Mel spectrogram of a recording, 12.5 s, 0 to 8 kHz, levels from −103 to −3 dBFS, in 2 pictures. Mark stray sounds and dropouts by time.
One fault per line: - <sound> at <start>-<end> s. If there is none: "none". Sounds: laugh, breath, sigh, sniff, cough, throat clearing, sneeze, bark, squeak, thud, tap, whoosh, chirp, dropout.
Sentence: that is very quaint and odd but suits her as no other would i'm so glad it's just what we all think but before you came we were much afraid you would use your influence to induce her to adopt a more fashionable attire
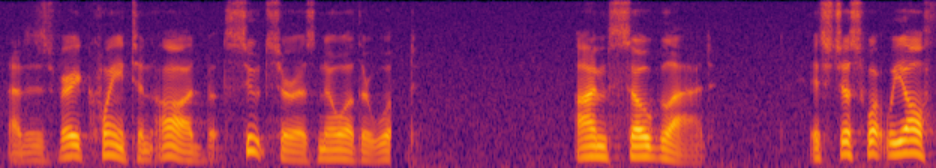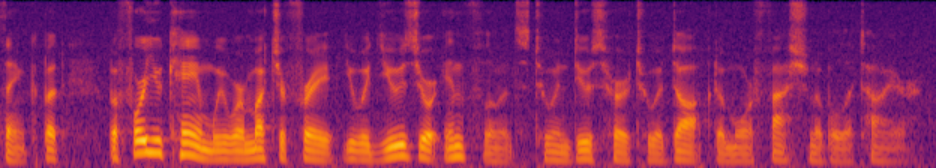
- dropout at 2.6-2.7 s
